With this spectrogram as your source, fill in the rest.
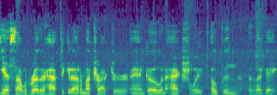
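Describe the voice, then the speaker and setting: With a Southern US accent, a man talks at a moderate pace with hardly any pauses, using fairly even intonation at a fairly low pitch. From US South. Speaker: gaming streamer. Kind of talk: live gameplay stream commentary. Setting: live stream. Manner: casual, conversational.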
